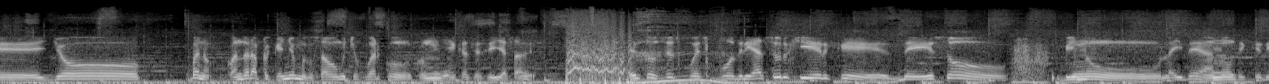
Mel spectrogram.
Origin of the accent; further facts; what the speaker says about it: Tlaxcala, Mexico; now in Mérida, Mexico; No, soy de Tlaxcala. Aquí estoy viviendo, vine de trabajar y pues aquí me quedé.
